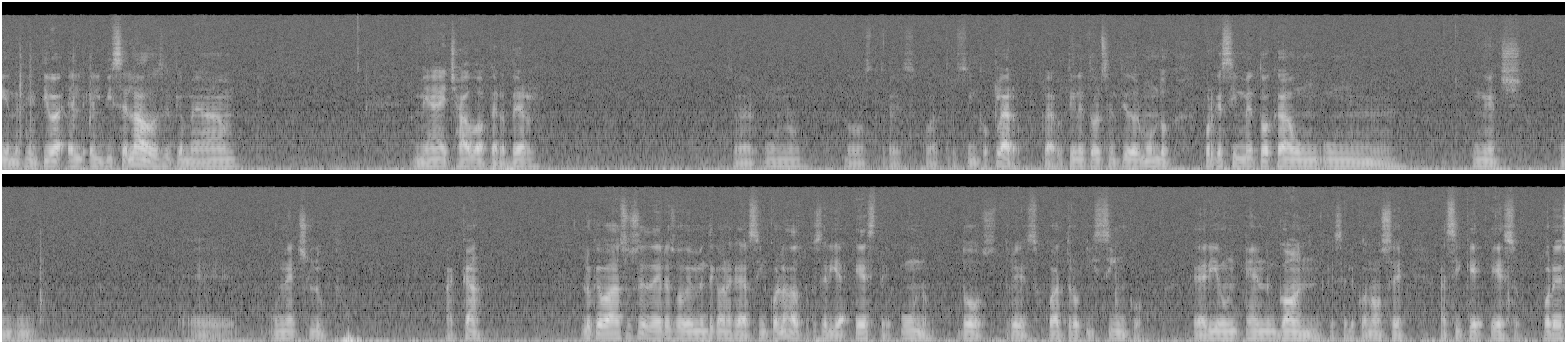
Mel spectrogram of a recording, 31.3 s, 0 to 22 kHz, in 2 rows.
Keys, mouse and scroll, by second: 0.1 ctrl+r, 0.7 ctrl+Escape, 1.5-4.2 drag, 10.4-11.0 scroll down 2, 13.0-15.9 drag, 16.6-18.9 drag, 28.7 click, 30.4 click.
